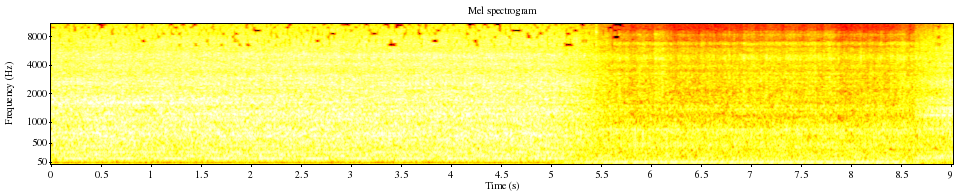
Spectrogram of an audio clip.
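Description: Car engine idling: a steady low hum under a loud, even hiss. About five seconds in, the hiss falls away and a deeper rumble takes over, then the hiss comes back near the end.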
